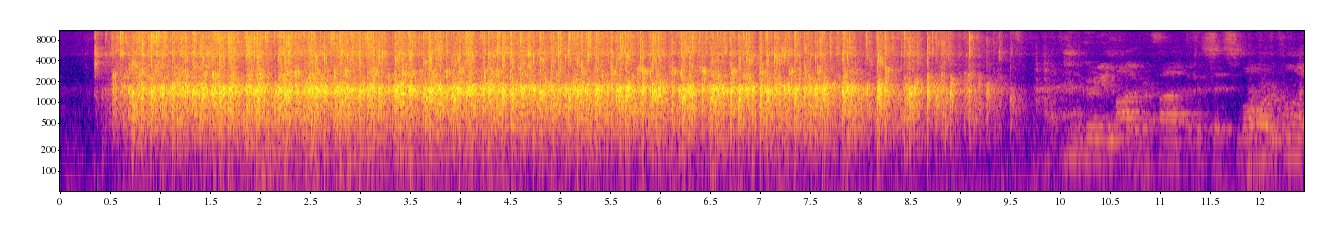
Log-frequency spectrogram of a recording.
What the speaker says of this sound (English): give a big round of applause if you can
